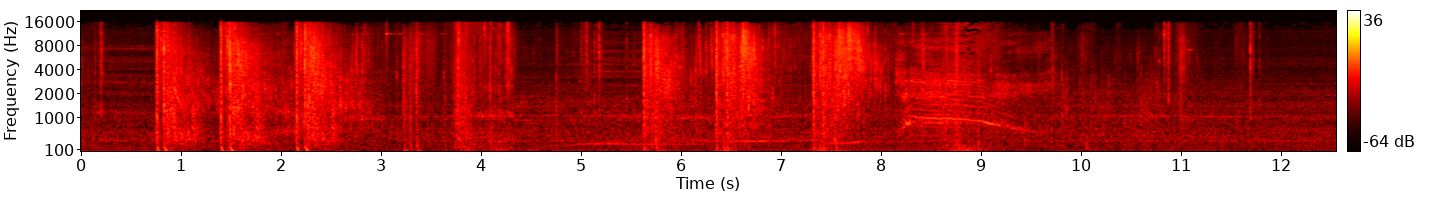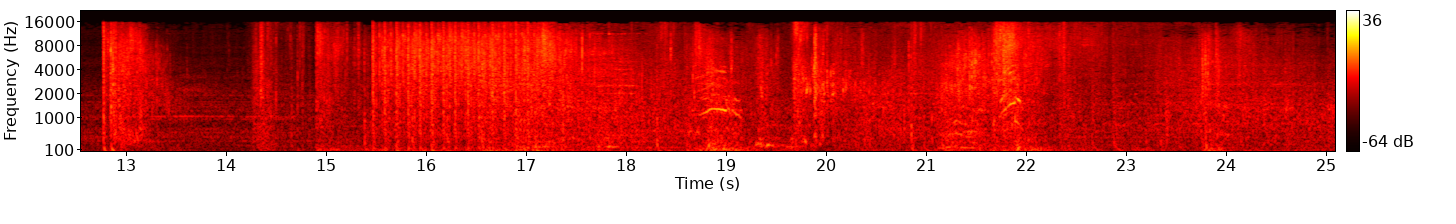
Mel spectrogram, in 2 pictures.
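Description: Rifle gunshots crack out in short bursts.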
